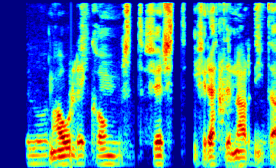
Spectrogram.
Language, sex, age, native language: Icelandic, male, 18-19, Icelandic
